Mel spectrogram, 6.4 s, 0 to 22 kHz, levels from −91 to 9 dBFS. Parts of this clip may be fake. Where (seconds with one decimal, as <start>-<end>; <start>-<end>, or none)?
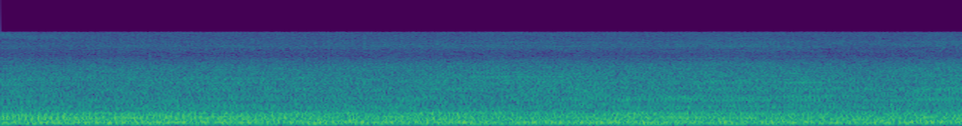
none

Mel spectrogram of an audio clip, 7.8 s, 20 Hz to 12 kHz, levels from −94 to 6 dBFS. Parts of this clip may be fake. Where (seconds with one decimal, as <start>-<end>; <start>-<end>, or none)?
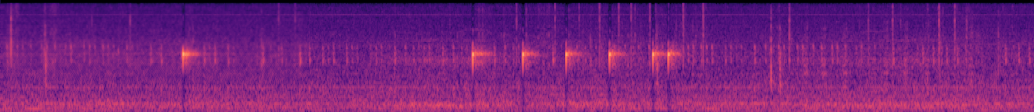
0.0-2.3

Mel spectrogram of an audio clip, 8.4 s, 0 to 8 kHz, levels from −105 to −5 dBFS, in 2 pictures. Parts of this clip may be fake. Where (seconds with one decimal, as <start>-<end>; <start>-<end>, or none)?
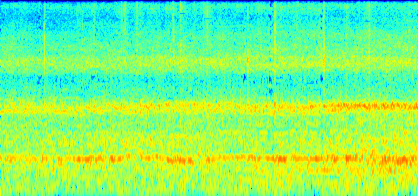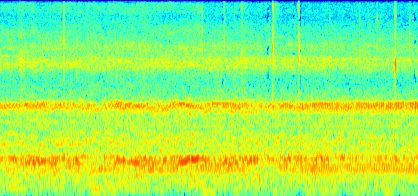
0.0-6.2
